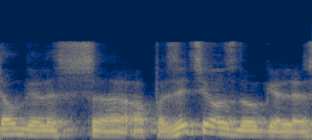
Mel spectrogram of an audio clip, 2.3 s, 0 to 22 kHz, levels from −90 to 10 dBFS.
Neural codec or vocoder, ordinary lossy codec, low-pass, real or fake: codec, 16 kHz, 0.9 kbps, LongCat-Audio-Codec; AAC, 32 kbps; 7.2 kHz; fake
